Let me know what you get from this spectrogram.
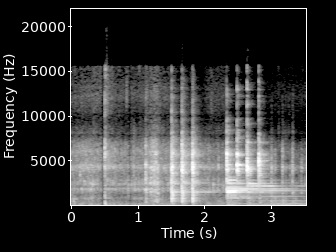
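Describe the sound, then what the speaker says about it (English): Tomato paste fries in a pot for Liberian-style red kidney beans, a close sizzle punctuated by a rapid series of metal spoon scrapes and clanks against the pot. "I want the tomato paste to fry and kind of like separate from each other"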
